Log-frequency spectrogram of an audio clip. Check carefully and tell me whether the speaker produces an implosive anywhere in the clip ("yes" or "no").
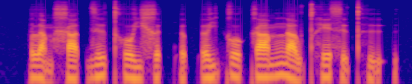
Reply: no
